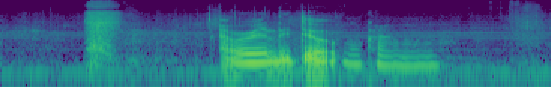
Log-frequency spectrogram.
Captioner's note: sniffles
